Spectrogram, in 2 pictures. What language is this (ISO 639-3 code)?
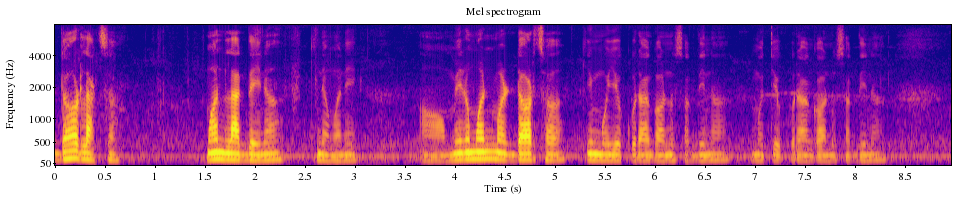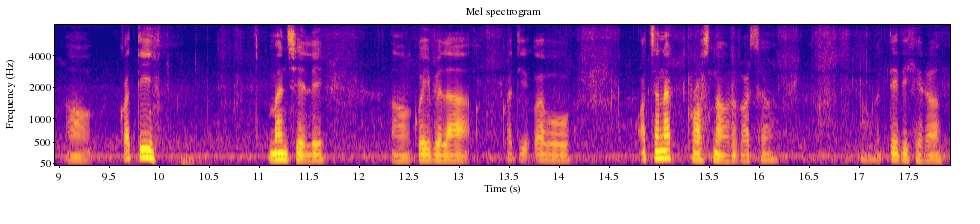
nep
